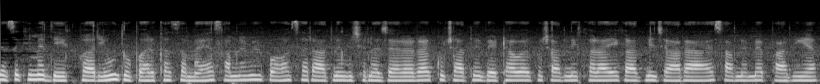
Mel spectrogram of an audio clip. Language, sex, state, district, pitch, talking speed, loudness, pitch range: Hindi, female, Bihar, Katihar, 190 Hz, 285 wpm, -14 LUFS, 185-200 Hz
